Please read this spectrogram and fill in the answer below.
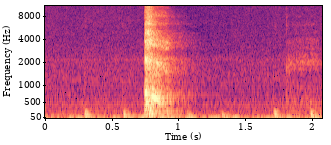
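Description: A man's single short cough.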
